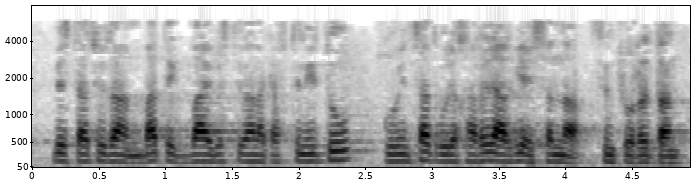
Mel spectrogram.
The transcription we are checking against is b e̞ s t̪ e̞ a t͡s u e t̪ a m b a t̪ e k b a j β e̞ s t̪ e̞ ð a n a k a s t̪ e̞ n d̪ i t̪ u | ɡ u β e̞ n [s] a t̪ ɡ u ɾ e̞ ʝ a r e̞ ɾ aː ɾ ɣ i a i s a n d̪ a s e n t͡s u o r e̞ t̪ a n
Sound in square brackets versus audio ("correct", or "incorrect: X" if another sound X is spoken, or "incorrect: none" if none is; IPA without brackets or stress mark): incorrect: t͡s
